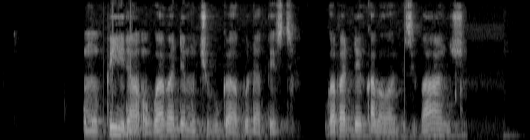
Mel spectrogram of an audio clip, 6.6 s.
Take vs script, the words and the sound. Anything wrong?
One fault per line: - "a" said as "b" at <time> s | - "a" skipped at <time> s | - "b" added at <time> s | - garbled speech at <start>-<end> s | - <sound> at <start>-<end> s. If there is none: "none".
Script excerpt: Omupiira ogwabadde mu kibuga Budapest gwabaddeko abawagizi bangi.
none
